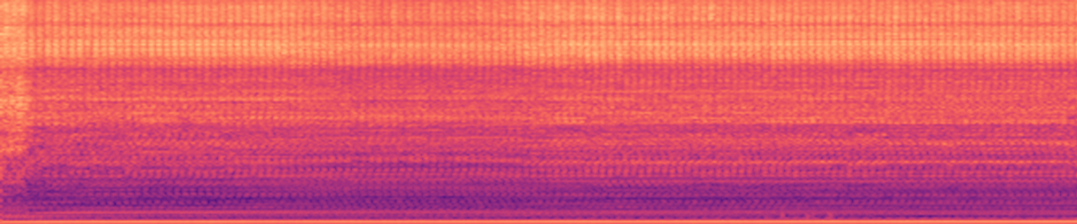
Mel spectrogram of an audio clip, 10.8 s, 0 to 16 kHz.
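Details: 1993 Toyota Celica with a 5S-FE petrol engine, started and idling after sitting for 5 months. It was previously run out of oil. A deep, steady rod knock sounds under a busy valvetrain clatter.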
